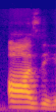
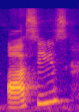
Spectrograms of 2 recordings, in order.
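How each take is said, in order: First: The middle consonant is a z sound. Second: The middle consonant is an s sound. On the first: The speaker calls it right. "it's actually Aussie" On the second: The speaker calls it wrong. "Americans always tend to get Aussies wrong"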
